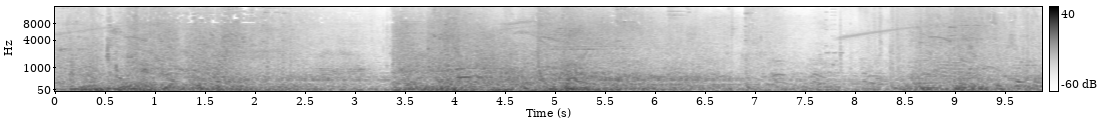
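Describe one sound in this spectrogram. Magic spells burst and crackle in a busy fight between game characters.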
